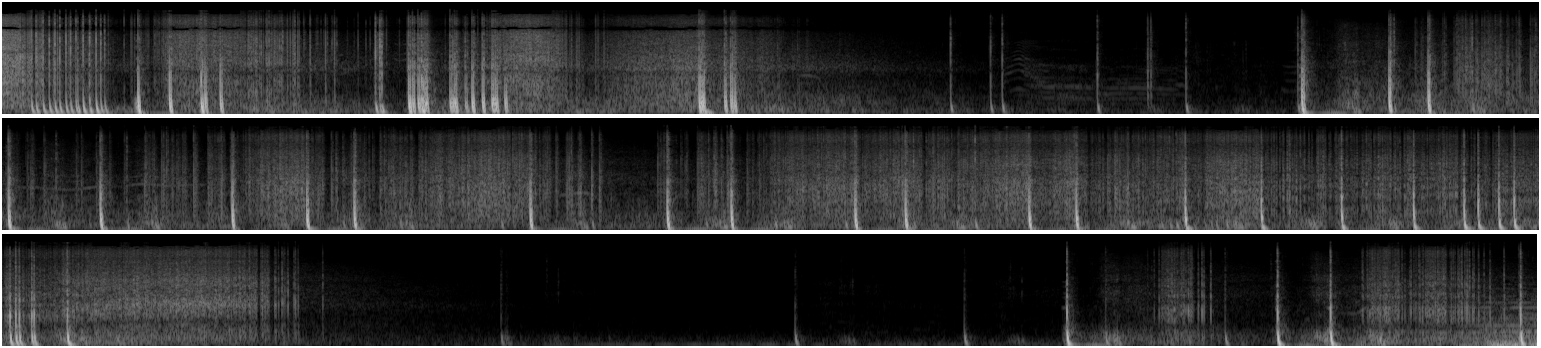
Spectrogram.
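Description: Ground-launched fireworks and firecrackers going off in long, dense runs of rapid cracks and bangs with sparser pops between them. The noise stops abruptly for a few seconds of near silence, then scattered pops start again near the end.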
